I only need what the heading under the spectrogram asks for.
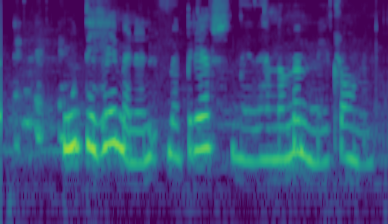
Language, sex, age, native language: Icelandic, female, 12, Icelandic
